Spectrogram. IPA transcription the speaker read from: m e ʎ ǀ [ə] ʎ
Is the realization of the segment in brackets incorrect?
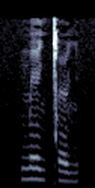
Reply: yes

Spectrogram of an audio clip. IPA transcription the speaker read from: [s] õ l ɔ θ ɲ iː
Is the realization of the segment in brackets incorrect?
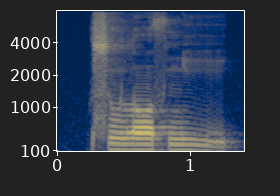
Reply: no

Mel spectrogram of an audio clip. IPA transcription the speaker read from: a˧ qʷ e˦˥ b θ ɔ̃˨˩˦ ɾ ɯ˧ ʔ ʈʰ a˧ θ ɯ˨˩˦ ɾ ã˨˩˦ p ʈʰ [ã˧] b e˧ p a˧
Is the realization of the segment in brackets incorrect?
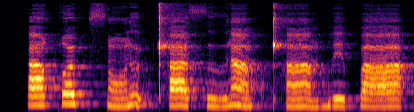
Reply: no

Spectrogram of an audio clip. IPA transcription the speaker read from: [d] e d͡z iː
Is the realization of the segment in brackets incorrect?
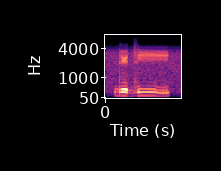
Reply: no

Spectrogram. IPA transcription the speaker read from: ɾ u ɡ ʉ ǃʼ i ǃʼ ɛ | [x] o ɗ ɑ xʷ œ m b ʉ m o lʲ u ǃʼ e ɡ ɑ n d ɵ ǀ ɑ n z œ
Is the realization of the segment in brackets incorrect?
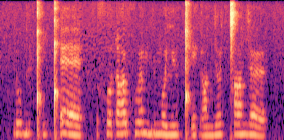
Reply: no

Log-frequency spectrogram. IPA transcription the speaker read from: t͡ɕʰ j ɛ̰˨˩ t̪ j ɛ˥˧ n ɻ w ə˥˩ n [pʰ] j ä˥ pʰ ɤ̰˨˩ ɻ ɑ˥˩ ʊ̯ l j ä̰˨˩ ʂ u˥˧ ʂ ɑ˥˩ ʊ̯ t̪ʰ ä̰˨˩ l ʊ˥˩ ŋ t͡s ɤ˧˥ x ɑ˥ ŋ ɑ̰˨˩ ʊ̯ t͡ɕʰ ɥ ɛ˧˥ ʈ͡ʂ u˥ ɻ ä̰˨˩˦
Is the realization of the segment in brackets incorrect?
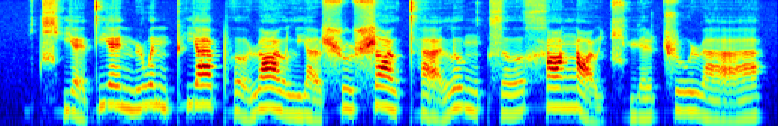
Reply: no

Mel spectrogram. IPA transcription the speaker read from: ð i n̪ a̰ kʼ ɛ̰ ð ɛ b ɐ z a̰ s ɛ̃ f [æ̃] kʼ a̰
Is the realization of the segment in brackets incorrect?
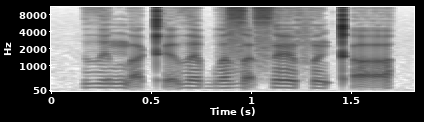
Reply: yes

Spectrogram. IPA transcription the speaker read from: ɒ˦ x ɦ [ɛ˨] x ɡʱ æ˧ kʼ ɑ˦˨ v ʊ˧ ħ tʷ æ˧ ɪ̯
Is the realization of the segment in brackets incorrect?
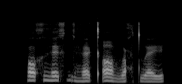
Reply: yes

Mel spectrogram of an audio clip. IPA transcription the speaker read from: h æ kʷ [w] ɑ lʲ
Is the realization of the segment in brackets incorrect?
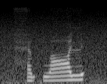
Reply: no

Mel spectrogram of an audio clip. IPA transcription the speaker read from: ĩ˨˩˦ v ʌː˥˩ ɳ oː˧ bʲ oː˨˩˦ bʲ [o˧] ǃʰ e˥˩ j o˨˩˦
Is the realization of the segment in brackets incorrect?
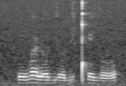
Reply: yes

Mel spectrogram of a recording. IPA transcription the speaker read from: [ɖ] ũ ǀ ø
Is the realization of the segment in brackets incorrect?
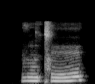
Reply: yes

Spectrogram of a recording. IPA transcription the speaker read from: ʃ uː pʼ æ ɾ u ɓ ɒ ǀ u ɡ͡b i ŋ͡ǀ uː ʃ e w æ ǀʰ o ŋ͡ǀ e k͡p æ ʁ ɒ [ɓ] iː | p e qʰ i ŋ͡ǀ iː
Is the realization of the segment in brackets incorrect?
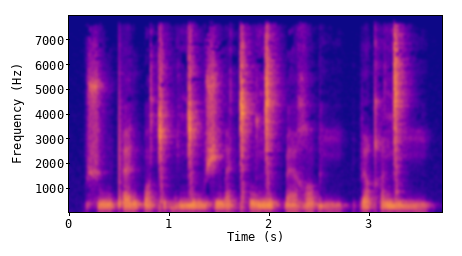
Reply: no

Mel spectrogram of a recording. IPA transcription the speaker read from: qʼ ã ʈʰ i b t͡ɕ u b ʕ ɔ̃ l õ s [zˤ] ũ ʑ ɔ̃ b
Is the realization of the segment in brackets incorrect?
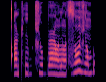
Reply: no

